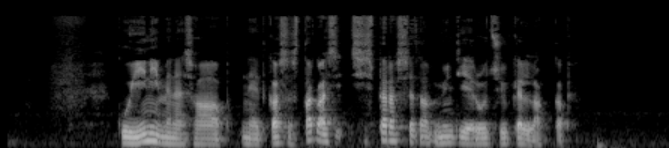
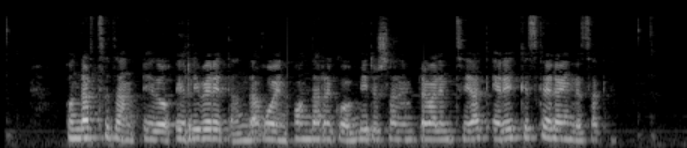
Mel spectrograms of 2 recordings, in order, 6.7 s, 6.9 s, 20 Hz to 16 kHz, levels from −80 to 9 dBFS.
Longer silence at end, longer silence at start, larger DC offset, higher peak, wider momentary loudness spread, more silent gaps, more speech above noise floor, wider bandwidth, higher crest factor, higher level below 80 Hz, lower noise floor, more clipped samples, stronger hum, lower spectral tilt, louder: about the same, 0.65 s vs 0.7 s; about the same, 0.7 s vs 0.65 s; neither; about the same, -6 dBFS vs -4 dBFS; about the same, 9 LU vs 8 LU; neither; about the same, 40 dB vs 37 dB; about the same, 11.5 kHz vs 11.5 kHz; about the same, 22 dB vs 20 dB; first, -54 dBFS vs -60 dBFS; first, -65 dBFS vs -60 dBFS; neither; neither; about the same, -5 dB/octave vs -6 dB/octave; about the same, -26 LUFS vs -24 LUFS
